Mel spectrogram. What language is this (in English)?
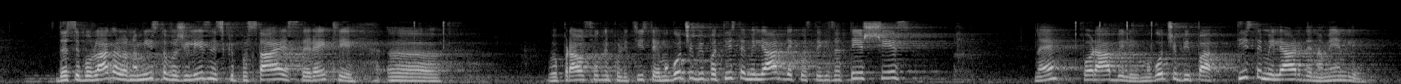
Slovenian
